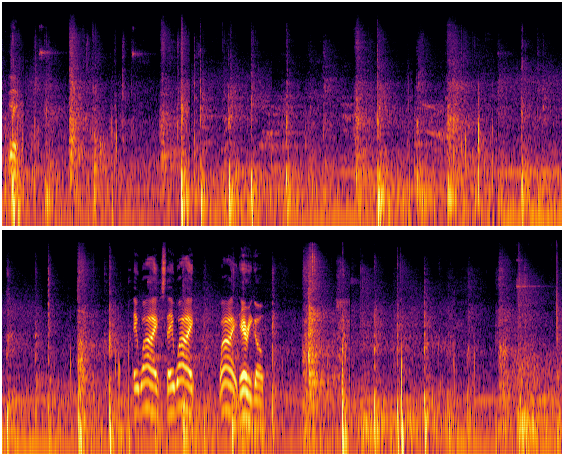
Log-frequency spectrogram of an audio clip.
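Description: A basketball slams through a hoop and rattles the rim.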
